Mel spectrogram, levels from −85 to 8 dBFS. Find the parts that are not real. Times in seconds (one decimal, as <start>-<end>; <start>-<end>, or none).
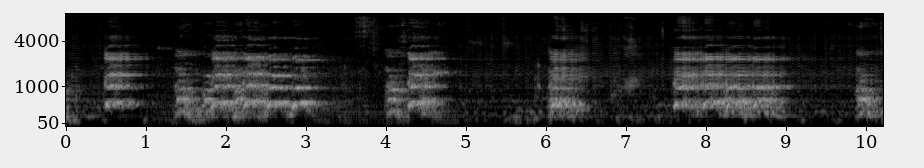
0.0-1.1; 4.9-10.2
